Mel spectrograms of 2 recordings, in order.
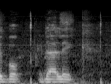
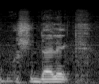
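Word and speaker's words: Bochdalek: La más común se le conoce como hernia de Bogdalek. Voy a llamar lista. Prendan sus micrófonos para no. Muchos lo pronuncian como Bogdalek. Muy bien, Bogdalek.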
